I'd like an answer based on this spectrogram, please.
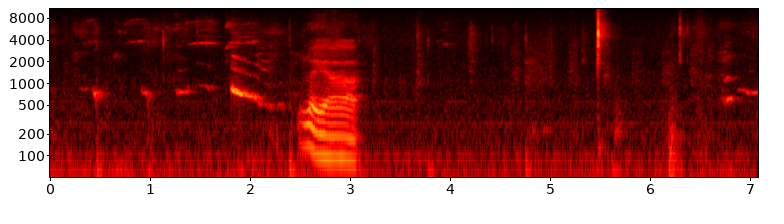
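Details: Baby Rottweiler puppy playing wildly during a mad five-minute session: a thin high whine, then a loud harmonic yelping growl lasting about a second, followed by a sharp knock and quiet background noise.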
